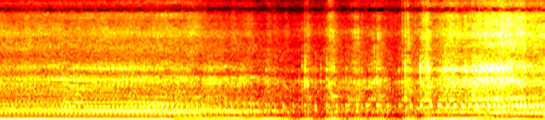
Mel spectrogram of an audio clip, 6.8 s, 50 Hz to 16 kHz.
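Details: CAT 307SSR mini excavator with Mitsubishi diesel, after the fuel injection pump was installed to fix a no-start: deep, steady rumble with an even low beat, slight dip and recovery midway, settling into a normal idle.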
